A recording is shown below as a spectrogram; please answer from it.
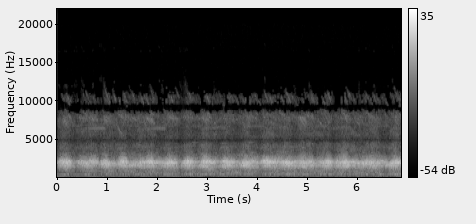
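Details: Frogs chorusing on a rainy day along a walking path beside the Geum River: a dense, continuous wall of overlapping croaks pulsing roughly two to three times a second, with steady low rumble underneath.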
